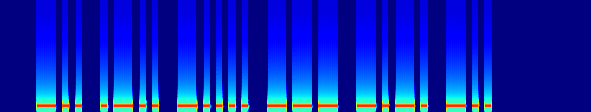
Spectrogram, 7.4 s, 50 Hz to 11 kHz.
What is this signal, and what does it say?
Morse code, heard as a keyed tone, about 15 wpm, 700 Hz. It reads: DL6OCD
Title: DXCC-100 Call Signs - 6 Characters - Repeated 3x - 15wpm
